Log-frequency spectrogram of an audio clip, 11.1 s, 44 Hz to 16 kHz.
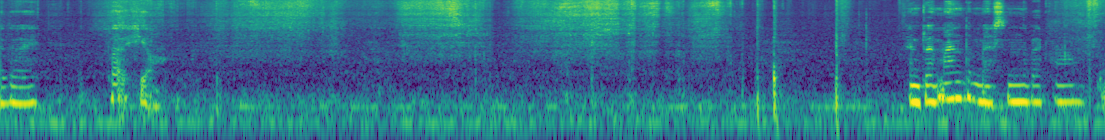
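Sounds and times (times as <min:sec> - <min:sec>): steady low hum: 0:00.0 - 0:11.0
squishy toy rubbing and hissing: 0:00.9 - 0:07.4.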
